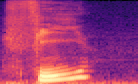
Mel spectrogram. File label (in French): "fille", francais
